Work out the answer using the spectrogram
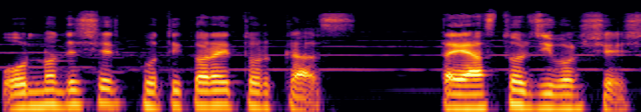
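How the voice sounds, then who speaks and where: A man's voice: medium pitch, steady tone, fairly quick, a little mellow, faint music behind, close to an everyday voice. A man playing a confident, defiant young secret gangster boss in a dramatized audio story. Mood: cold, boastful.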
